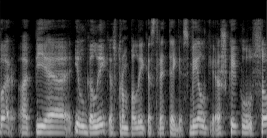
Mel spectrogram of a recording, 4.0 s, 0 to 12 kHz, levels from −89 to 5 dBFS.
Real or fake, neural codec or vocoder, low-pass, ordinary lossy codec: real; none; 7.2 kHz; MP3, 96 kbps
